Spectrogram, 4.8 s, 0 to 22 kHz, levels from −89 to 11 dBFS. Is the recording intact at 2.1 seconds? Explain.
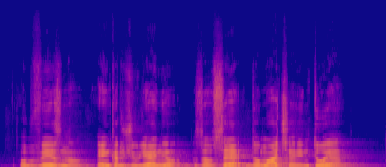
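Yes, the speech at 2.1 seconds plays through intact, with no dropout, click, distortion or other fault.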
